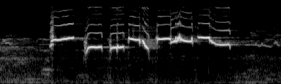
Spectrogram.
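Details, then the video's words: White-rumped shama singing in the morning, delivering a single clean phrase of five or six rich whistled notes, some slurred upward, others flat, in a quiet setting. "TERAPI OCEHAN KACER DI PAGI HARI"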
